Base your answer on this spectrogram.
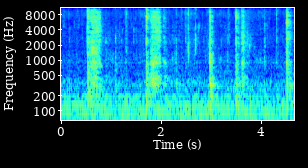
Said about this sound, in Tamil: சேர்த்துட்டு கலந்து விடணும்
